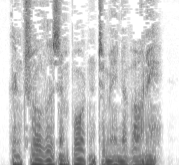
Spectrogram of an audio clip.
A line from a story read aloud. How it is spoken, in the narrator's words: he said, his voice hoarse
